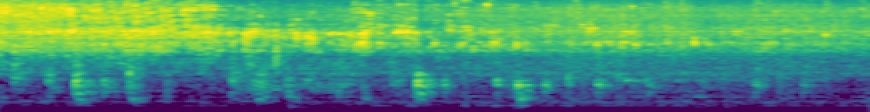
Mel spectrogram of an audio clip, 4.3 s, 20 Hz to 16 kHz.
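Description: Water running steadily from a tap into a container while mixing a Unicolor C-41 film developing kit, a close, continuous splashing rush with no talking.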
